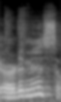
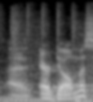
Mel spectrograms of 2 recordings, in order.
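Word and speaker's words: Erdoğmuş: in 3 years, Yuj Erdemis or Fausti Oro? Interesting pronunciation. That's not what the Turkish people told me how you pronounce it. But anyway, in 3 years, Erdomus is what I was told online.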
